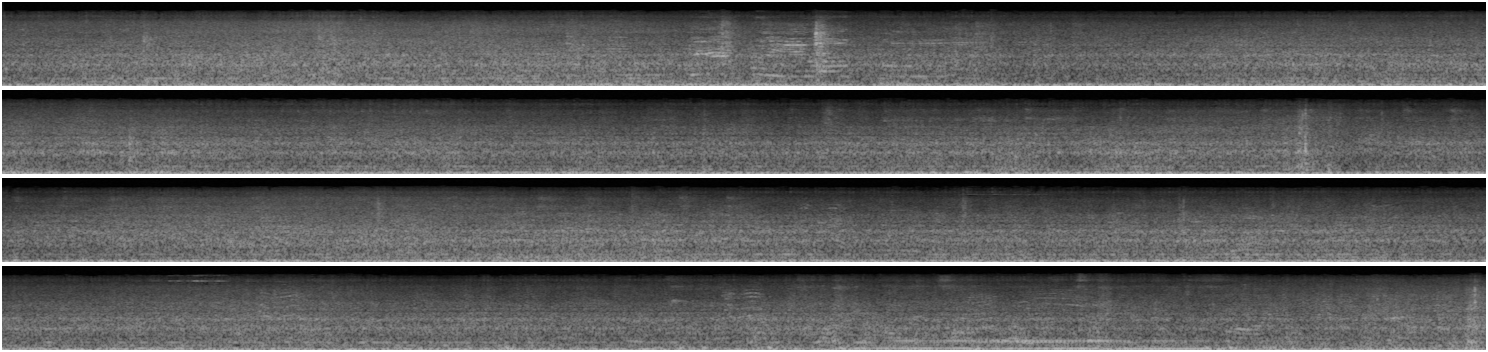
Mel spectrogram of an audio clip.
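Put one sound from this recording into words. Wind buffets loudly against a moving vehicle outdoors.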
